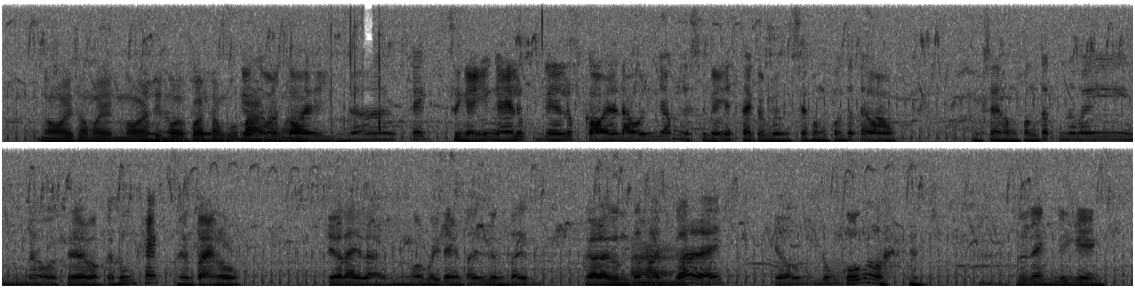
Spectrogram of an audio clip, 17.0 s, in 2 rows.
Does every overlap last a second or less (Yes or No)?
No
